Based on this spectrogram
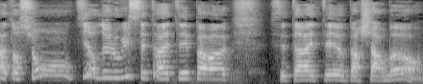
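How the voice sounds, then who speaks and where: A man is speaking. His pace is moderate. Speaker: YouTuber commentating video game football. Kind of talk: live commentary. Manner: animated.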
